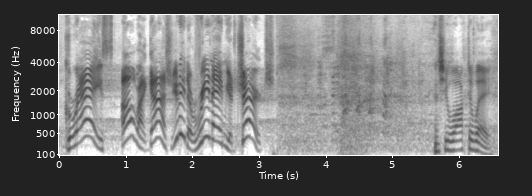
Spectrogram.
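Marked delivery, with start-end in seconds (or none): 0.1-3.2 put-on much higher, incredulous older lady; Santa Monica lady. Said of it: "older Santa Monica lady who followed us back there goes". 3.3-5.2 airy laugh. Real, not acted. After the lady's quip.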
